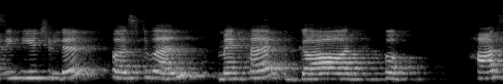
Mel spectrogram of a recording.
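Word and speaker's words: Mehrgarh: And here, first one, Mehergarh. Meher, you just try to pronounce, children. Meher, M-E-H-R, Meher, Garh, G-A-R-H. Not the t.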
